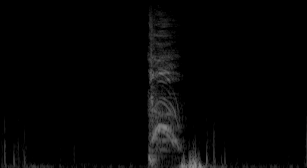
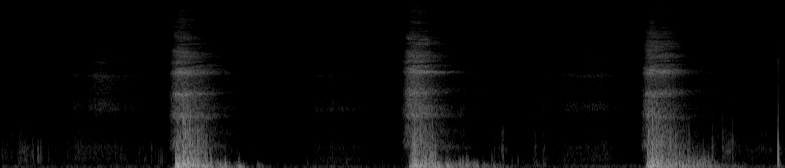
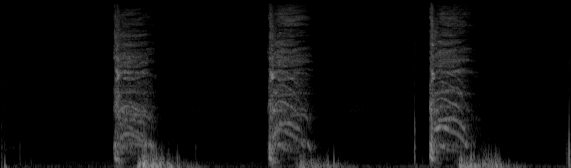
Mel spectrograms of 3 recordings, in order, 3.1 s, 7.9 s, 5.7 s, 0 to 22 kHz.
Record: {
  "cough_length": "3.1 s",
  "cough_amplitude": 718,
  "cough_signal_mean_std_ratio": 0.36,
  "exhalation_length": "7.9 s",
  "exhalation_amplitude": 2884,
  "exhalation_signal_mean_std_ratio": 0.35,
  "three_cough_length": "5.7 s",
  "three_cough_amplitude": 2161,
  "three_cough_signal_mean_std_ratio": 0.46,
  "survey_phase": "beta (2021-08-13 to 2022-03-07)",
  "age": "18-44",
  "gender": "Male",
  "wearing_mask": "No",
  "symptom_cough_any": true,
  "symptom_onset": "12 days",
  "smoker_status": "Never smoked",
  "respiratory_condition_asthma": false,
  "respiratory_condition_other": false,
  "recruitment_source": "REACT",
  "submission_delay": "3 days",
  "covid_test_result": "Negative",
  "covid_test_method": "RT-qPCR",
  "covid_ct_value": 39.0,
  "covid_ct_gene": "N gene",
  "influenza_a_test_result": "Negative",
  "influenza_b_test_result": "Negative"
}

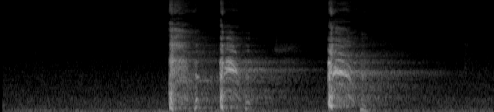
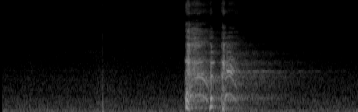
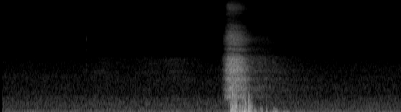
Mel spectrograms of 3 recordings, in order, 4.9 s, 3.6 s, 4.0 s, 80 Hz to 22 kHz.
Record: {
  "three_cough_length": "4.9 s",
  "three_cough_amplitude": 11827,
  "three_cough_signal_mean_std_ratio": 0.36,
  "cough_length": "3.6 s",
  "cough_amplitude": 4991,
  "cough_signal_mean_std_ratio": 0.42,
  "exhalation_length": "4.0 s",
  "exhalation_amplitude": 9650,
  "exhalation_signal_mean_std_ratio": 0.3,
  "survey_phase": "beta (2021-08-13 to 2022-03-07)",
  "age": "45-64",
  "gender": "Male",
  "wearing_mask": "No",
  "symptom_none": true,
  "smoker_status": "Never smoked",
  "respiratory_condition_asthma": false,
  "respiratory_condition_other": false,
  "recruitment_source": "REACT",
  "submission_delay": "2 days",
  "covid_test_result": "Negative",
  "covid_test_method": "RT-qPCR"
}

